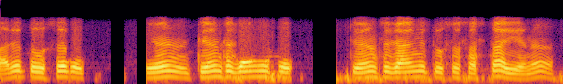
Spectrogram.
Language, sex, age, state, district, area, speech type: Hindi, male, 30-45, Uttar Pradesh, Mau, rural, conversation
